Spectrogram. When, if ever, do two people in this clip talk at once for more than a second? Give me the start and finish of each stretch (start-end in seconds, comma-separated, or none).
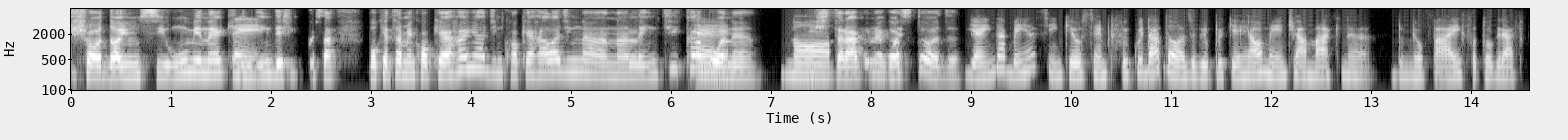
none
